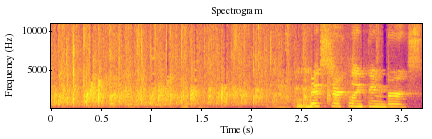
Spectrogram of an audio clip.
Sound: applause

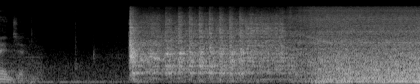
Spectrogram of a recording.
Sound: car engine

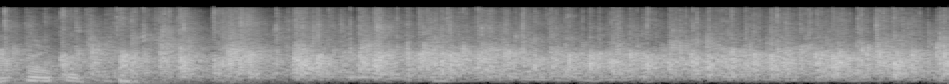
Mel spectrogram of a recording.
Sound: crowd applauding

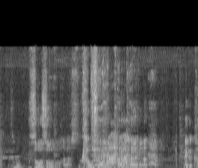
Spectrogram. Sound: laughs

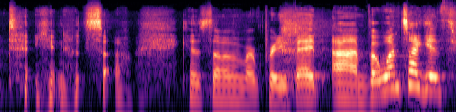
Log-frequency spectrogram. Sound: laughing

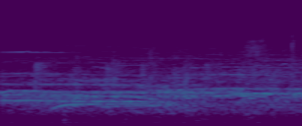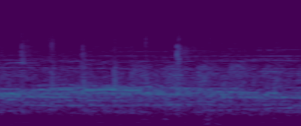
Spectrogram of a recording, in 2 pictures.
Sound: audience cheering and clapping

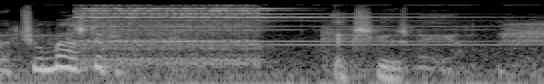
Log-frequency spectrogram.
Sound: phone rings

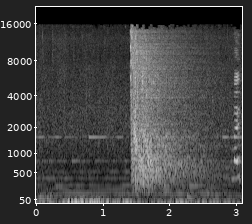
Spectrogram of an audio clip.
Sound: blasterfire

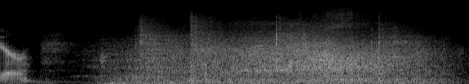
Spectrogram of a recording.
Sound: clacking noises

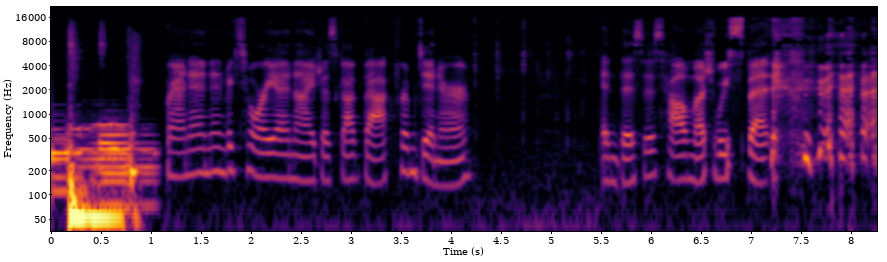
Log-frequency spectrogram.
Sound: laugh cry

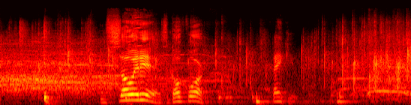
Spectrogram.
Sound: cheers and applause

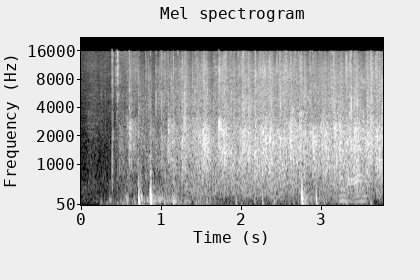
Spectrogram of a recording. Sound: clapping

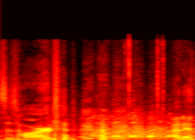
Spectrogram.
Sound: laughs

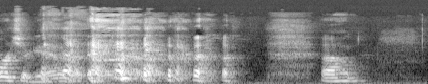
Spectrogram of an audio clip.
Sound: laughing

